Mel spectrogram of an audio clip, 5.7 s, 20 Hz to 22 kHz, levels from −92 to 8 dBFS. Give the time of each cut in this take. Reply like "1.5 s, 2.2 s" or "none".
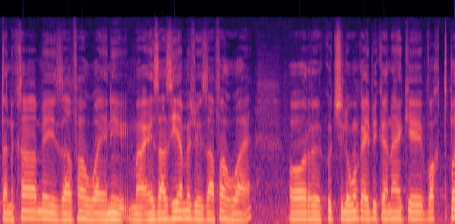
none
